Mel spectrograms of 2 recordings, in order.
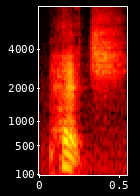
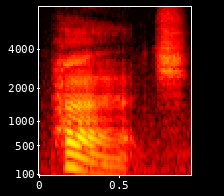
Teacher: the sound in this word is uh and remember it's a long sound not a short sound if you say petch that is a short sound you are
